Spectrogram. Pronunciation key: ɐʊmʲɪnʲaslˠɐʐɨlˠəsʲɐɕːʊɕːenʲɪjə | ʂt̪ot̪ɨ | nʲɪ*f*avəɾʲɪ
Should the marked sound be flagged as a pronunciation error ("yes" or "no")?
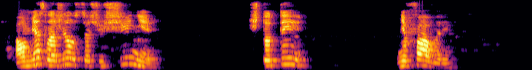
no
